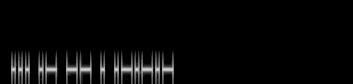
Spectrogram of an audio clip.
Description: Morse code, heard as a keyed tone, about 34 wpm, 700 Hz. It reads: SAME.
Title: Sentences from Top 1000 Words 35wpm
